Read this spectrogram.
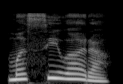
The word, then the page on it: ಮಾಸ್ವಾರ: māsvāra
